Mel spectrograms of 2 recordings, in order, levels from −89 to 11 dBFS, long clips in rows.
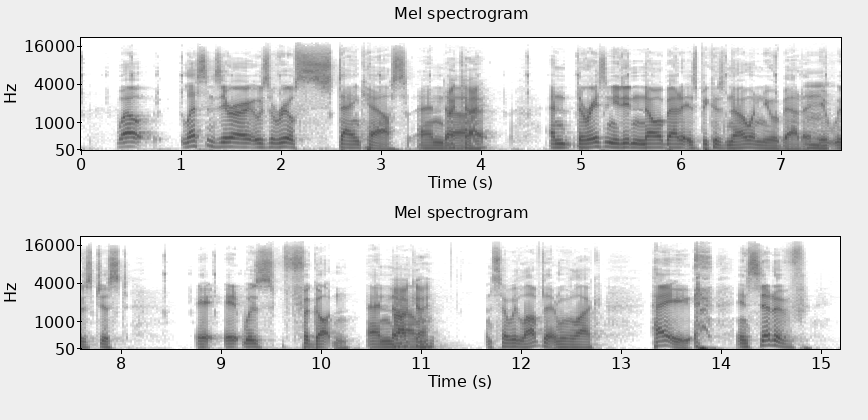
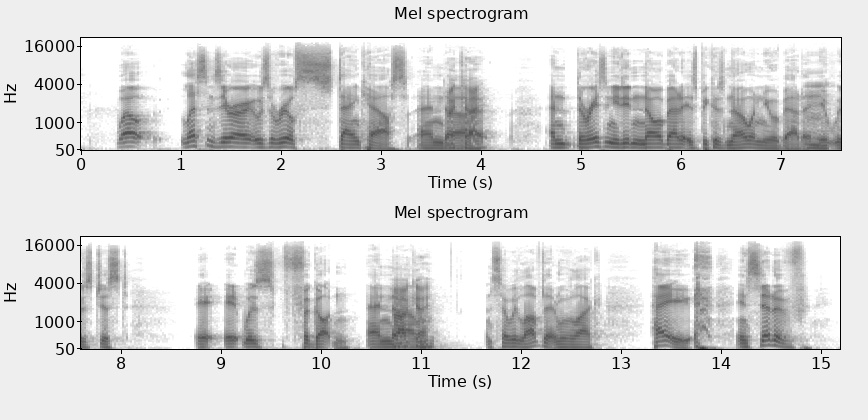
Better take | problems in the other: second | household noises; faint; throughout; 25 dB below the speech

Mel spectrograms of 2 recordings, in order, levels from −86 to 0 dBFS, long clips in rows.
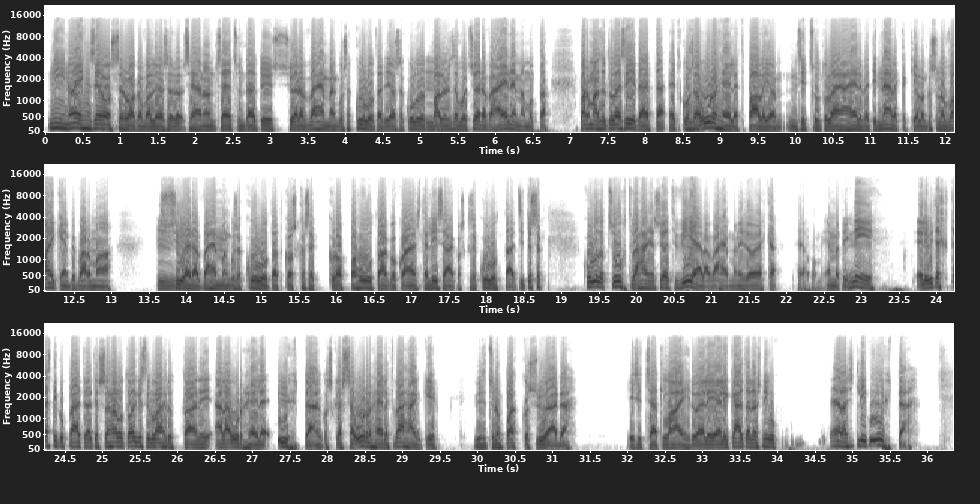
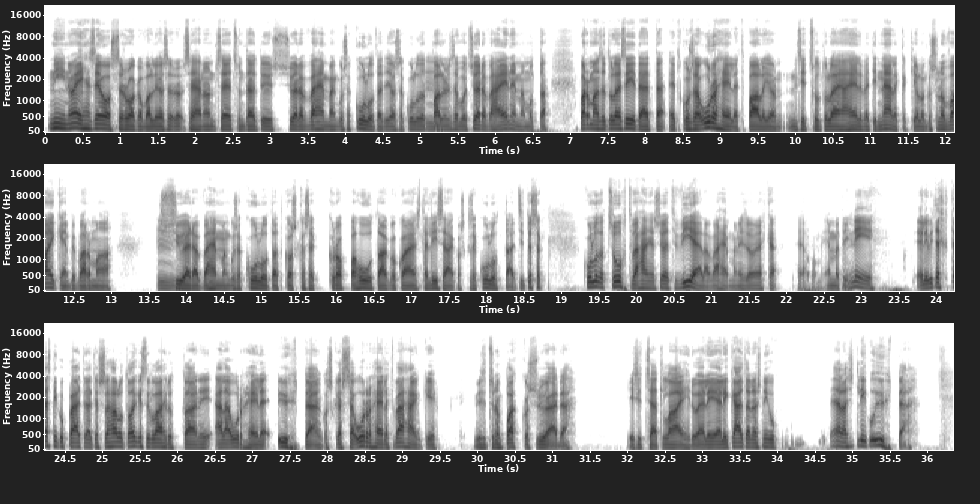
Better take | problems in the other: second | distortion; heavy; 19% of the sound clipped

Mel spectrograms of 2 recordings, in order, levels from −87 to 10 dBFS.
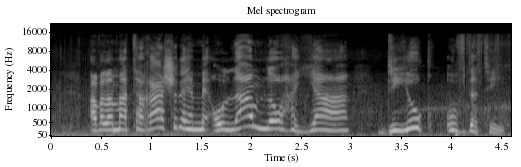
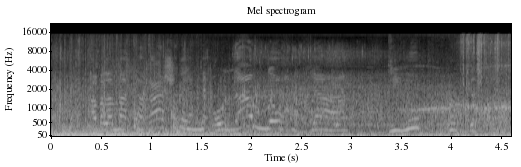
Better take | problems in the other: first | wind noise on the microphone; heavy; 1 dB above the speech; occasional gusts in the first

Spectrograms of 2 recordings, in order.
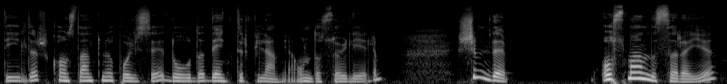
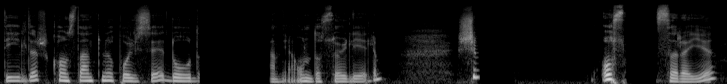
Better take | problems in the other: first | audio cutting out; at 2 s for 0.5 s, at 5 s and at 6.5 s

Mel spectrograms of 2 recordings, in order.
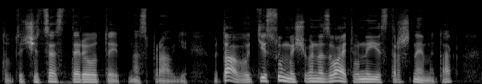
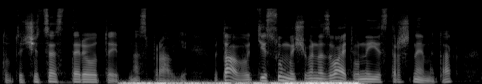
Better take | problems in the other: first | low rumble; noticeable; from 1 to 3.5 s; 15 dB below the speech

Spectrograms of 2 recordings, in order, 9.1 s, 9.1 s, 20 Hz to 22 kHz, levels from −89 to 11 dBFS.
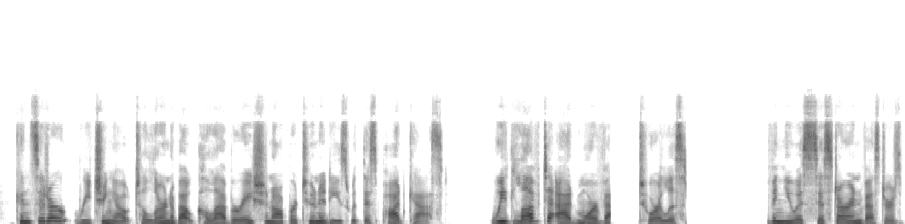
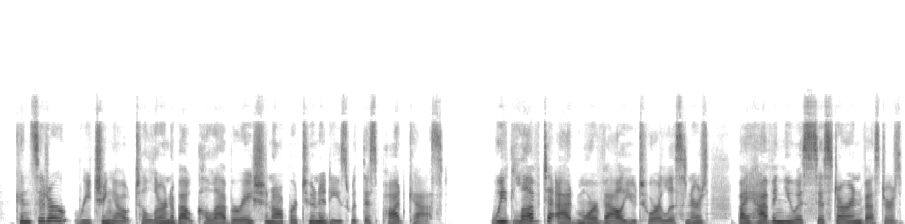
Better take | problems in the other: second | audio cutting out; at 6 s and at 7 s for 1 s

